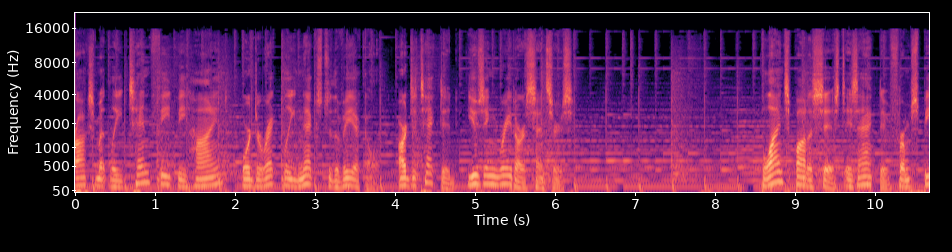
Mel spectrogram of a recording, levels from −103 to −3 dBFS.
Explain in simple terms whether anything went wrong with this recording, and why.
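Yes, two small glitches. At 2.34 s and again at 4.28 s the sound jumps ahead slightly. That's likely a dropped buffer (overrun): the recorder fell behind, lost a sliver of about 20 ms, and stitched the gap shut.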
